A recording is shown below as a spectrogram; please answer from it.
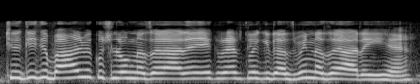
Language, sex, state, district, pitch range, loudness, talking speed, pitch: Hindi, female, West Bengal, Alipurduar, 260-290 Hz, -12 LUFS, 270 wpm, 275 Hz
